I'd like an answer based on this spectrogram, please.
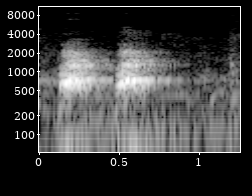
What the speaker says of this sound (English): That's not our dog.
